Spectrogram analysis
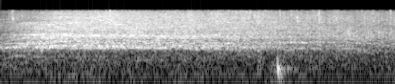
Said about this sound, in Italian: Devinez qui a applaudi ici.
